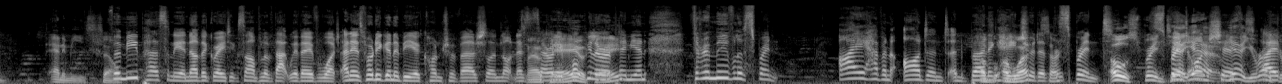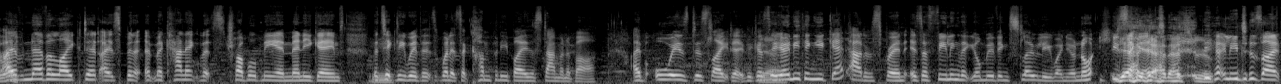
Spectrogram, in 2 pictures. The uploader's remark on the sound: This time we do a quick and dirty live report from BlizzCon 2014.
